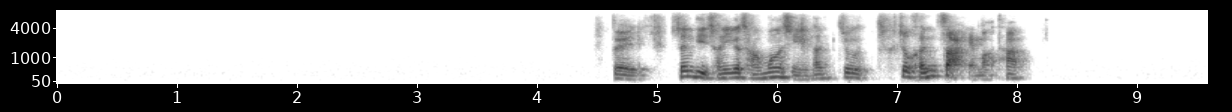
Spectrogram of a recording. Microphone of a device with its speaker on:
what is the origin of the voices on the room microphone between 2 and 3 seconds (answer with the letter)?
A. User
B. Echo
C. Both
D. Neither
D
